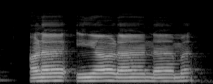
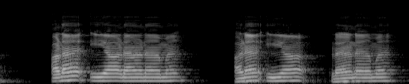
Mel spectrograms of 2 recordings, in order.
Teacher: इनका उच्चारण करते समय वायु मुख से नहीं, नाक से निकलती है, तो इस प्रकार के व्यंजन को नासिक्य व्यंजन कहते हैं।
